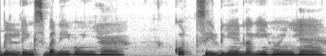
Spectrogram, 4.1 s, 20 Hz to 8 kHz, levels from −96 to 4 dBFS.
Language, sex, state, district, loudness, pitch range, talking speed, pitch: Hindi, female, Punjab, Fazilka, -14 LUFS, 235-250 Hz, 130 wpm, 245 Hz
